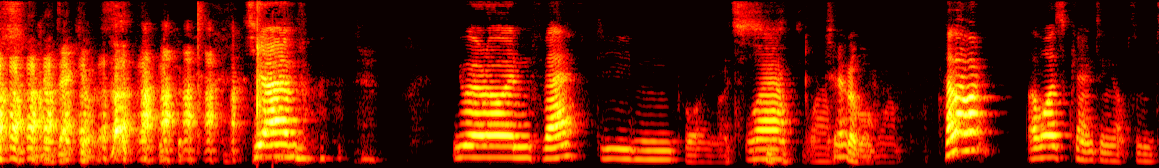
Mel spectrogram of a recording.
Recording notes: Due to the sudden and loud nature of the game the audio volume will vacillate between being of hopefully a reasonable level to being a lot quieter. This is because there are explosions of sound and I didn't want anyone's eardrums to take a hammering.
